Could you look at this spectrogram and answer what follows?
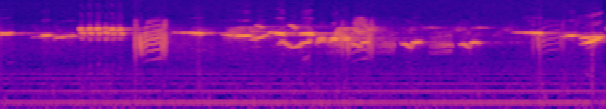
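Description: Wild birds calling and singing: twittering, warbling whistles, broken about three times by a quick rattling run of falling notes.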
